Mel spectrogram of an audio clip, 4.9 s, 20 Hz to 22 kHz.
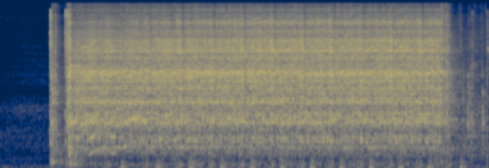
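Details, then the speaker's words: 1980s ORVCO Transtrack UTV with spark and fuel in the carb bowl, owner unsure of cause and leaves it overnight: even starter cranking around three and a half turns a second for four seconds, never firing; cranks but won't start. "So, I can see that I've got fuel in the bowl. So, this should theoretically just start right up,"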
